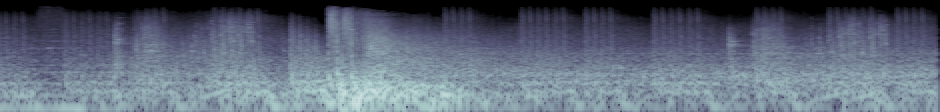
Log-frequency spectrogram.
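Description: Water rushes along a moving ship's hull.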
